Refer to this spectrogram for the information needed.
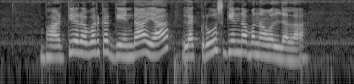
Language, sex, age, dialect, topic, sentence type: Bhojpuri, female, 18-24, Western, agriculture, statement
